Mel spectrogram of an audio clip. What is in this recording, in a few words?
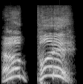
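Voice finish, Japanese; shigure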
